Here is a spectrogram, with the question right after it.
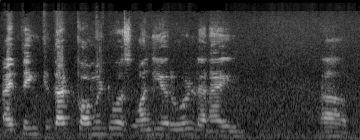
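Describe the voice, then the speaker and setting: A man speaks with an Indian accent in a fairly high voice. Noticeable background noise runs behind him. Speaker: gaming streamer. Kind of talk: live gameplay commentary. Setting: at the office. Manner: casual, halting with fillers.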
